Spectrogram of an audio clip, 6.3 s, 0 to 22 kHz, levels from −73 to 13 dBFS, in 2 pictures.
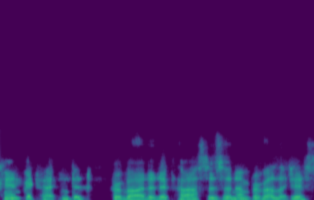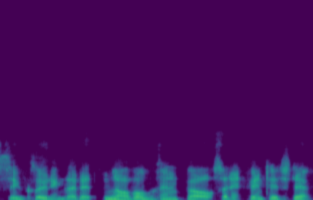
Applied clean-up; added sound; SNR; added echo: neural mask model Resemble Enhance denoiser.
